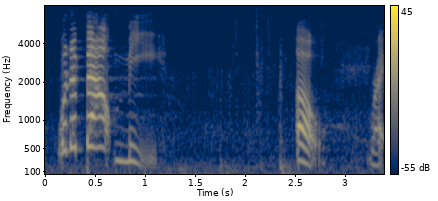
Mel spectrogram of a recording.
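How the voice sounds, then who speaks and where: In a put-on character voice with a high pitch, a woman speaks with a dry, close sound and no echo. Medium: stage play.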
